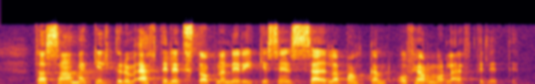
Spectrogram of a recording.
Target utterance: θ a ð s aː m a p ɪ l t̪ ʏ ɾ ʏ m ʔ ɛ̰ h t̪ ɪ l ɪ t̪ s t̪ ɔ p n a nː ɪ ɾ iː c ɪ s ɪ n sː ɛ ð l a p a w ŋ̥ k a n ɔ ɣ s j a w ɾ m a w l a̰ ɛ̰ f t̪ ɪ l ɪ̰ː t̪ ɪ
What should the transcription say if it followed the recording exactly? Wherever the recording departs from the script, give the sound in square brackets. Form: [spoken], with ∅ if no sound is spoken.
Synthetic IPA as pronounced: θ a ð s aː m a [c] ɪ l t̪ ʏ ɾ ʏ m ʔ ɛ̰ [f] t̪ ɪ l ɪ t̪ s t̪ ɔ p n a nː ɪ ɾ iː c ɪ s ɪ n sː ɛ ð l a p a w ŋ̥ k a n ɔ ɣ [f] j a w ɾ m a w l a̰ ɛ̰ f t̪ ɪ l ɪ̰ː t̪ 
